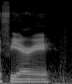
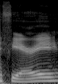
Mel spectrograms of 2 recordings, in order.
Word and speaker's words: Fieri: guy fieri apparently his whole thing is that his name is actually pronounced like fairy like that's how it's actually supposed to be pronounced but he's made such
